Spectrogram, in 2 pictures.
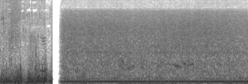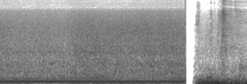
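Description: An outboard motor hums steadily.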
